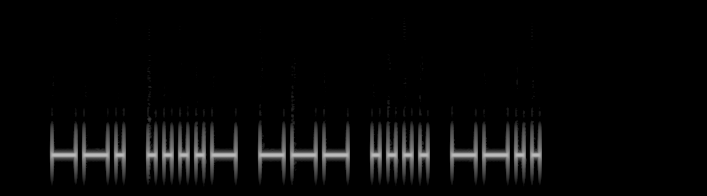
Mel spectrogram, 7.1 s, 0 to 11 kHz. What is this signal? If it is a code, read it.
Morse code, heard as a keyed tone, about 15 wpm, 700 Hz. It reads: G4OHZ
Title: DXCC-100 Call Signs - 5 Characters - Repeated 3x - 15wpm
